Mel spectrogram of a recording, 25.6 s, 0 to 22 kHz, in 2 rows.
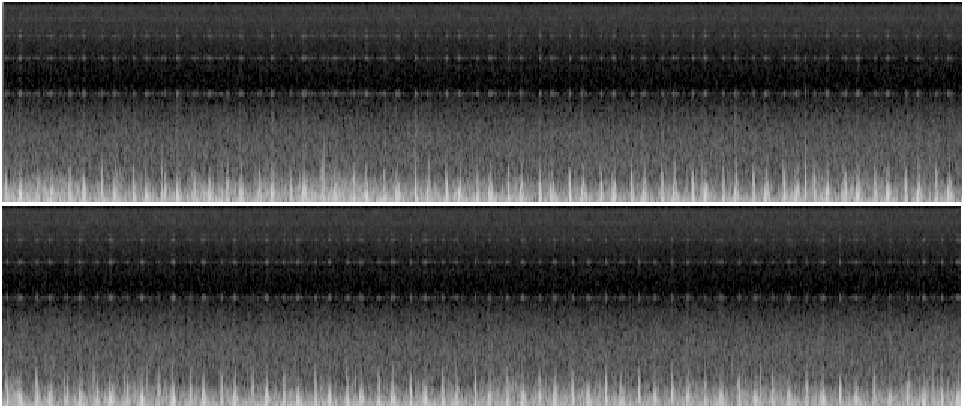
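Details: Female irregular heartbeat, paired with a 3D heart model: dense, low heart thumps with uneven spacing between beats.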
